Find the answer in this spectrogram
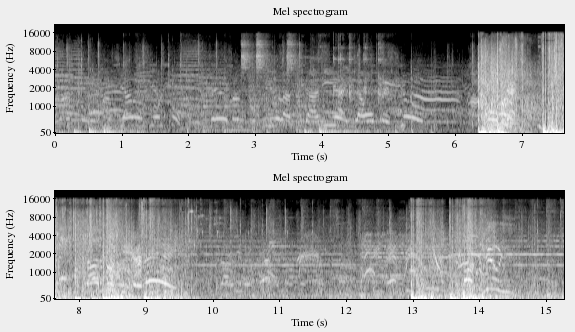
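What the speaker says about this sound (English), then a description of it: "Okay, I have a semi-auto shotgun." Semi-auto shotgun blasts and other gunfire in the game Red Dead Redemption, loud sharp bursts clustering after a quieter stretch, mixed with footsteps, crashes and voices talking.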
